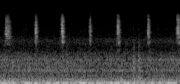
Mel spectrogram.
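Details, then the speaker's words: Worn V6 car bought for under $1000: crisp regular ticking, three or four per second, over engine and road rumble only when accelerating, not at steady running; owner suspects a header gasket leak; exhaust worn and loud. "I'm pretty sure that the header, or headers, I guess it is a V6, so the headers, there's a header gasket leak, I think, because whenever I accelerate, there's a nice little ticking."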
